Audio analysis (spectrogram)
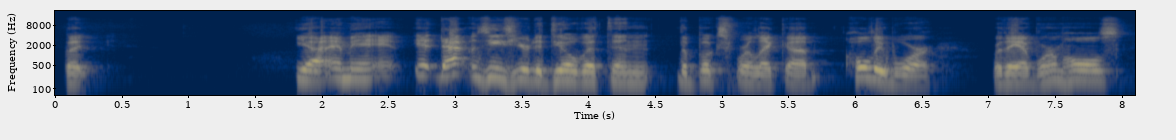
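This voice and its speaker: A man's voice: on the high side, normal speed, a little mellow. A man co-hosting a podcast as an author, explaining things in casual shop talk with wandering, self-correcting sentences. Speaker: podcast host and science fiction author.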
